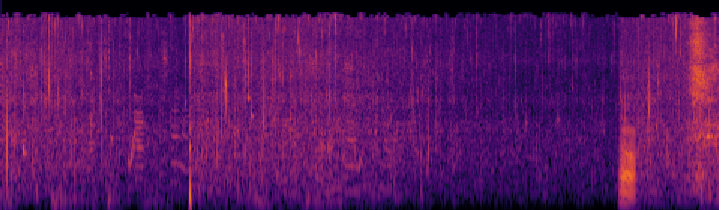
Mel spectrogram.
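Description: Gulls give a couple of short, harsh calls near the end, over a steady outdoor wash of wind and water, with one sharp knock earlier.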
